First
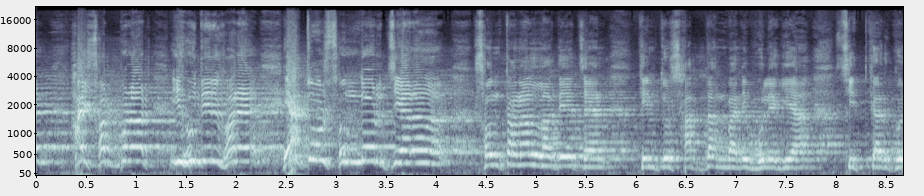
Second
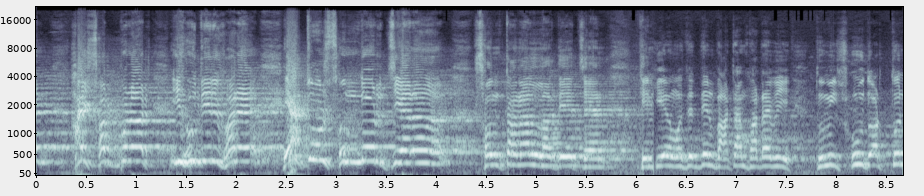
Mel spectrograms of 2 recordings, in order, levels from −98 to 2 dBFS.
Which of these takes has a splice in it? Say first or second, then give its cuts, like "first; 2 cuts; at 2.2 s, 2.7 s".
second; 1 cut; at 6.2 s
